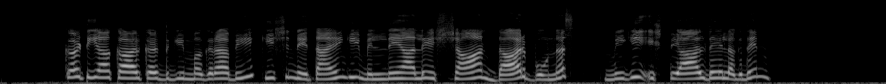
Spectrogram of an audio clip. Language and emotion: Dogri, disgusted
